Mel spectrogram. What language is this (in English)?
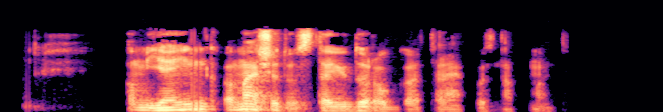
Hungarian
